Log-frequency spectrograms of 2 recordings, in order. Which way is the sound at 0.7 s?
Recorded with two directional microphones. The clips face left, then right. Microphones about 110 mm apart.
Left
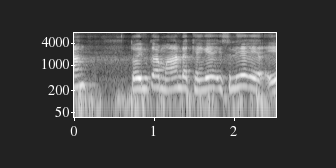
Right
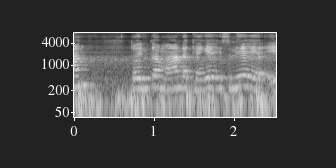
50° left (ahead or behind).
